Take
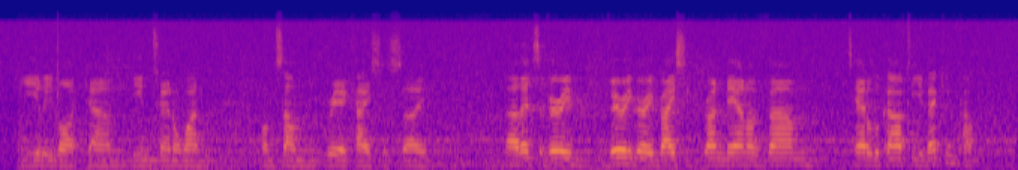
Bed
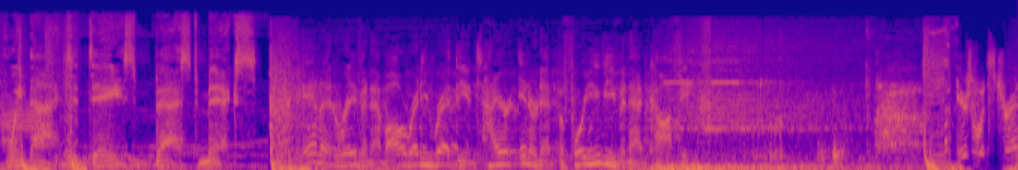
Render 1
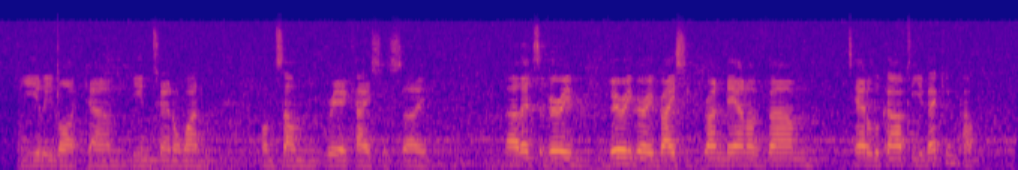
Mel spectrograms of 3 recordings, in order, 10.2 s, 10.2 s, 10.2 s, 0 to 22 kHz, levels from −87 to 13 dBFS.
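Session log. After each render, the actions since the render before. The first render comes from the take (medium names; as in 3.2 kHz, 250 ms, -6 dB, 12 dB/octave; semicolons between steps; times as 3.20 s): noise reduction 12 dB, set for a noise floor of -40 dBFS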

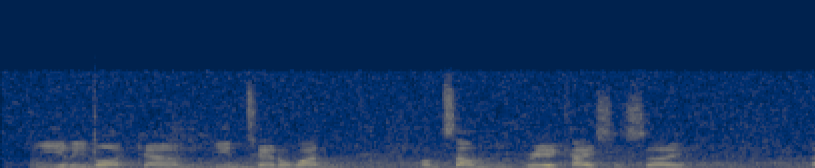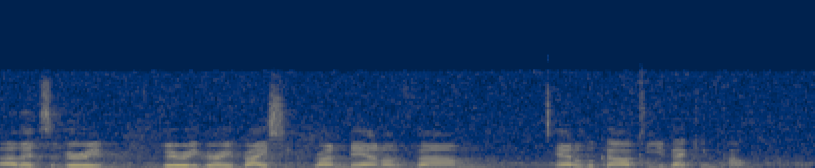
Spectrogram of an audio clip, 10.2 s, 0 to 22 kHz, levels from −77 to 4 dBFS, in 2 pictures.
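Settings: trim -5.5 dB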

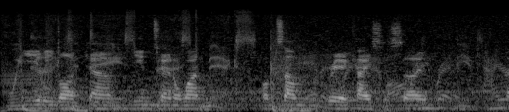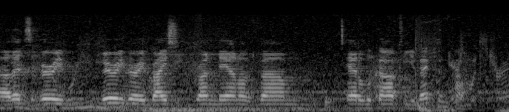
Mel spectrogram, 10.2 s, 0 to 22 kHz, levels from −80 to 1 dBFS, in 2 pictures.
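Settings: add bed -17.5 dB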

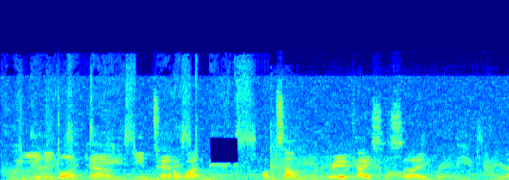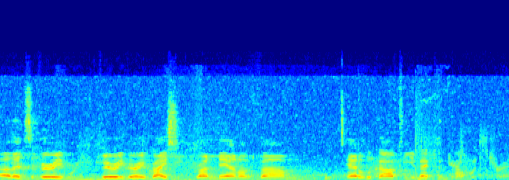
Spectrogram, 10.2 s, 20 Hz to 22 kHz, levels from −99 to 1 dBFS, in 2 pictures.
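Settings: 2.09–2.39 s: spectral selection erased 2.1–5.3 kHz; high-pass 130 Hz 12 dB/octave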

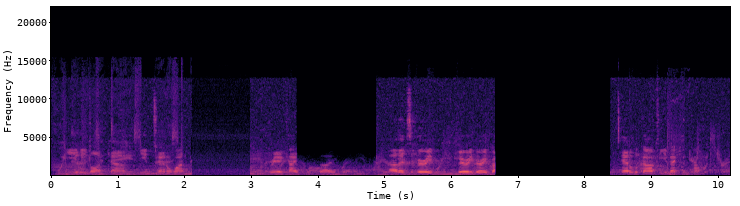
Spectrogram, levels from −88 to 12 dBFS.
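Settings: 2.11–2.99 s: room tone; 3.68–4.88 s: low-pass 1.3 kHz 24 dB/octave; 6.66–8.39 s: mute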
